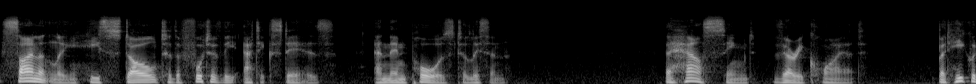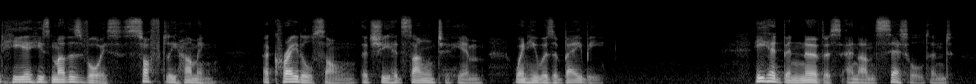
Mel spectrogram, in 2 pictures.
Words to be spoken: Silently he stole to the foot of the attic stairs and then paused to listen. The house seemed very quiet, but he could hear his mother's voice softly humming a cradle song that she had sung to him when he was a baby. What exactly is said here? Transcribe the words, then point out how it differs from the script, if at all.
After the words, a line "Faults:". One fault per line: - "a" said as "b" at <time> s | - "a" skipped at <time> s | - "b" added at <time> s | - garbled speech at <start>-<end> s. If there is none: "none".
Silently he stole to the foot of the attic stairs and then paused to listen. The house seemed very quiet, but he could hear his mother's voice softly humming a cradle song that she had sung to him when he was a baby. He had been nervous and unsettled and
Faults:
- "He had been nervous and unsettled and" added at 17.3 s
